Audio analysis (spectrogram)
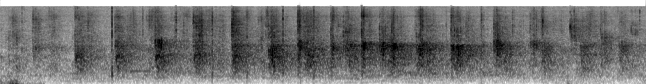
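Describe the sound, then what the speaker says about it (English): A conference audience applauds a keynote speaker at a sustainable city tourism session, with steady, moderately loud clapping that carries on for about five seconds. "So please welcome him with a round of applause."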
